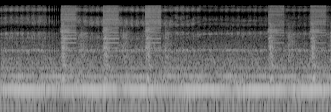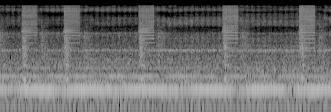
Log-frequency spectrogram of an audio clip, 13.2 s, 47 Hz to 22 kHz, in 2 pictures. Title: Fractional CO2 laser for Skin rejuvenation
